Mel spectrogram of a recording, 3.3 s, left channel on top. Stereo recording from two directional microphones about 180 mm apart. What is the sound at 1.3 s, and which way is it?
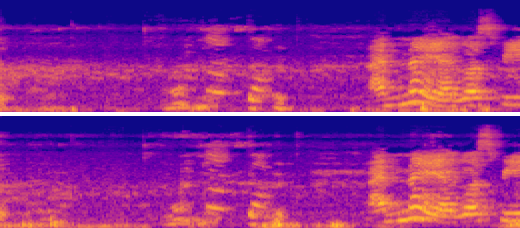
Speech, 30° left (ahead or behind).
